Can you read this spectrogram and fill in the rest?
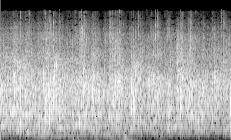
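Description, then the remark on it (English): An audience claps together, a dense, steady patter of many hands with a bright, crackling texture that holds at an even level throughout. “If you're feeling jealous, you don't have to clap.”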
